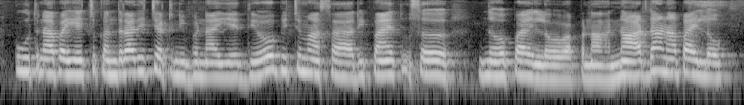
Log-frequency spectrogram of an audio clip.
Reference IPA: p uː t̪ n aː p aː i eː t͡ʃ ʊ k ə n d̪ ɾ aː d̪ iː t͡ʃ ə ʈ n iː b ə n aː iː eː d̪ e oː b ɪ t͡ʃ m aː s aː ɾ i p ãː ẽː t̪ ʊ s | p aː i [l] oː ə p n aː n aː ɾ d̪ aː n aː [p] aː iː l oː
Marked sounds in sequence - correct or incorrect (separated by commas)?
correct, correct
